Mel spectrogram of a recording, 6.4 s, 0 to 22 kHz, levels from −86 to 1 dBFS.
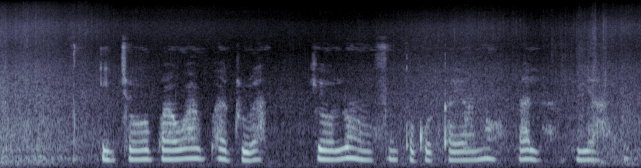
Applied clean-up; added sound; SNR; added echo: none; Waves, surf; 12 dB; none.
